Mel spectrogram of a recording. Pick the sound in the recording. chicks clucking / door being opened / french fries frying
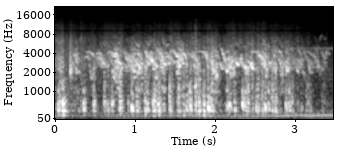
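chicks clucking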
